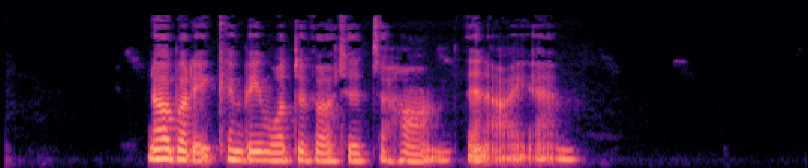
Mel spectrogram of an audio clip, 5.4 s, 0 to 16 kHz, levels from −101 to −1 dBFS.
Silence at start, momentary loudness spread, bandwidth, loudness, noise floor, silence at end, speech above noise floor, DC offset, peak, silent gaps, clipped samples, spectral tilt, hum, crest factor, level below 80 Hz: 1 s; 10 LU; 11.5 kHz; -23 LUFS; -89 dBFS; 1.55 s; 67 dB; under 0.1%; -6 dBFS; none; under 0.1%; -6.5 dB/octave; none; 20 dB; -66 dBFS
